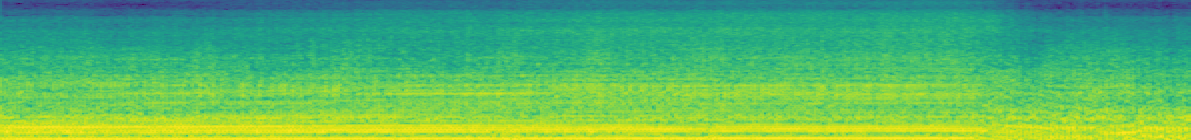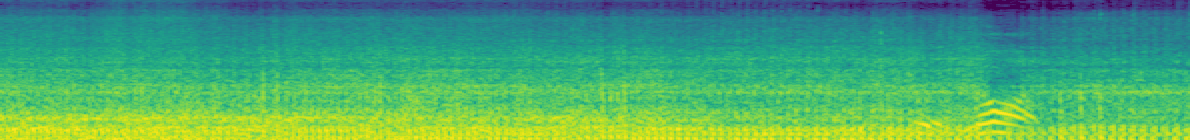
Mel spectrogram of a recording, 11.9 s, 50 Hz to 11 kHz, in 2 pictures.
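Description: Predator Ghost 227cc stroker minibike engine with a worn belt, revving hard on a driveway pull; a loud close-up drone that changes character midway and rises in pitch as it accelerates, with a voice briefly over it.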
